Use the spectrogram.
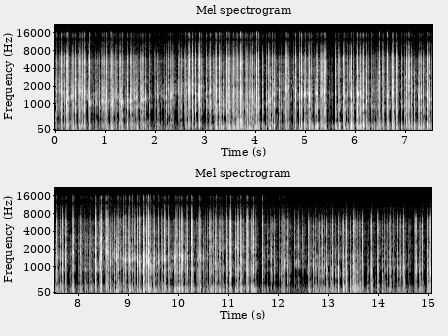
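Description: Medium-long purple-painted nails tap and scratch across a single flat white sheet of printer paper held up with both hands. The result is a dense, continuous run of dry crackling taps and rustling scratches with a papery midrange, steady for most of the clip and thinning slightly toward the end.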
